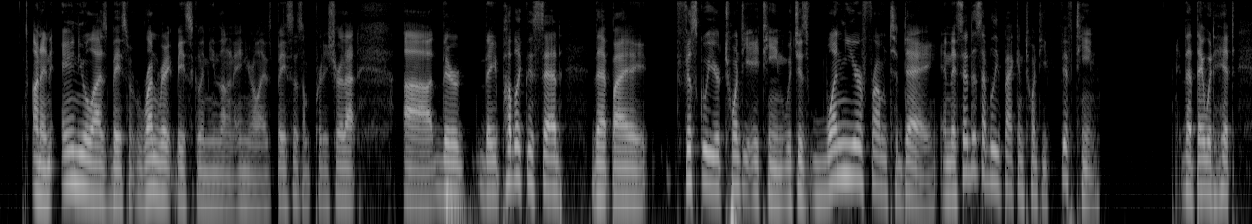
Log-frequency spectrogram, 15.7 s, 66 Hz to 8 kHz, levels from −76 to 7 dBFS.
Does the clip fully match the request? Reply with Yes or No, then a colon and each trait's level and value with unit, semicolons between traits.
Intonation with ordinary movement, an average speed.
Yes: average, 3.7 semitones; average, 170 wpm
